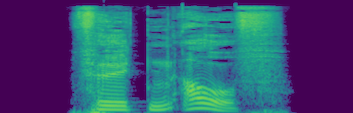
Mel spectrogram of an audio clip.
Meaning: inflection of auffüllen: 1. first/third-person plural preterite 2. first/third-person plural subjunctive II
- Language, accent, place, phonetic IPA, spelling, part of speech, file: German, Germany, Berlin, [ˌfʏltn̩ ˈaʊ̯f], füllten auf, verb, De-füllten auf.ogg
